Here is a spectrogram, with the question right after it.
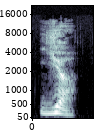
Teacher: if your tongue tip touches you will say JA rather than yeah do not let your tongue tip touch the roof of your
